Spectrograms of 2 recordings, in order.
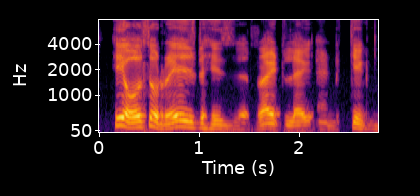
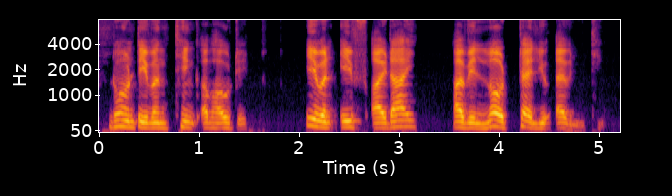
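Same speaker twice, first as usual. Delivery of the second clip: in fear; 5 semitones higher than usual. Acted. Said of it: "shaking her head in fear".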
